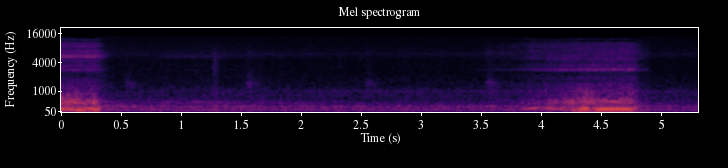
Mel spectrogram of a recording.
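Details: Bull-breed dog asleep on a person's lap, snoring: a loud rattling snore at the start and another near the end, with quiet breathing between.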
